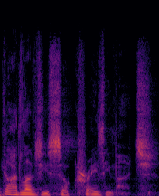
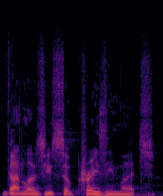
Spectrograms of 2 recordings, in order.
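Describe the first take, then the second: First: Hushed and close, like into an ear; tender soft words for the listener; soft whisper. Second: Hushed, slower; soft whisper. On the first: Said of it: "would love to be able to whisper in your ear". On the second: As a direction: say it softly again, close to the ear. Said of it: "whisper in your ear". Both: Pretend.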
